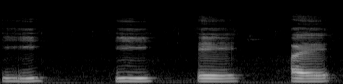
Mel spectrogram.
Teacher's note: तो अग्र स्वर जिसको फ्रंट वावेल के नाम से जानते हैं, अग्र स्वर बिना किसी घर्षण के हवा के स्वतंत्र या अबाध रूप से बाहर निकलने के लिए जीभ का अग्रभाग कठोर तालु की तरफ उठता है, जिससे अग्र स्वर ध्वनियों का उच्चारण होता है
